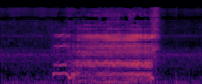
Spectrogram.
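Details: Squeaky drawn-out whine from Alisa, a cuddly pet red fox, about one second long, a thin tone with a low rumbling undertone, ending abruptly; a quiet indoor setting.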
